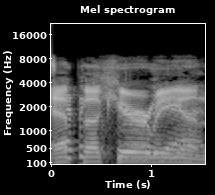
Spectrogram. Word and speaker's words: Epicurean: It's Epicurean. That is 5 syllables, and I don't usually get past 2.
